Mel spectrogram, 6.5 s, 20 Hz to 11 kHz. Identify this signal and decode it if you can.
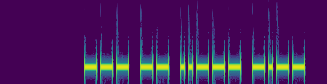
Morse code, heard as a keyed tone, about 15 wpm, 700 Hz. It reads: OM2Y
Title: DXCC-100 Call Signs - 4 Characters - Repeated 2x - 15wpm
